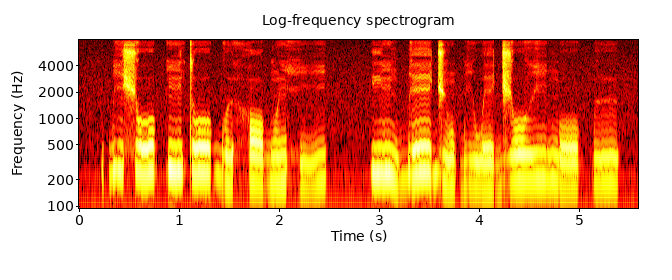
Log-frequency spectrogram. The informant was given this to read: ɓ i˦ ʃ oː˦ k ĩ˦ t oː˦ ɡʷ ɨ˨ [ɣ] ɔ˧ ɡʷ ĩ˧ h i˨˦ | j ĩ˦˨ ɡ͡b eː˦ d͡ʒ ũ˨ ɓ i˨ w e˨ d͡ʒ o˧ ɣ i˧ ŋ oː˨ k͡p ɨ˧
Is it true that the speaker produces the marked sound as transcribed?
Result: no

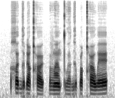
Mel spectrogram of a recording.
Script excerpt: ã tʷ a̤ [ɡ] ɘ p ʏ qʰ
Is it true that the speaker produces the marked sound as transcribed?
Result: yes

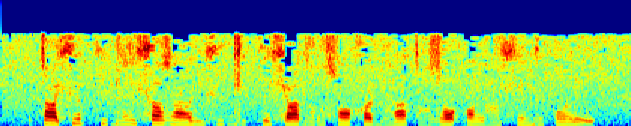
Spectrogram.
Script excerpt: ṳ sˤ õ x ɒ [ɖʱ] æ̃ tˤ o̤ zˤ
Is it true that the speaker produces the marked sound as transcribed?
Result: yes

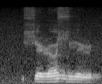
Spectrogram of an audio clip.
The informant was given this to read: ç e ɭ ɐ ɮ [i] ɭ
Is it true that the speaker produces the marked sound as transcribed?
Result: yes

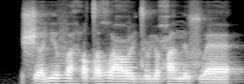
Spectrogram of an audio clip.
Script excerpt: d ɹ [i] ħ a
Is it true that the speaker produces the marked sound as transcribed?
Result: no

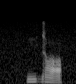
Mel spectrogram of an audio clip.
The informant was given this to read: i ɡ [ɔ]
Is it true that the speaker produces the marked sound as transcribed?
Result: no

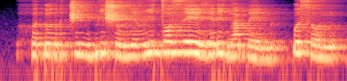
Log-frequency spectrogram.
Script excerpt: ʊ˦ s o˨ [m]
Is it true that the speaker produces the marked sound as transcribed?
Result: no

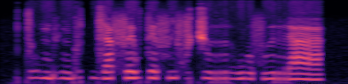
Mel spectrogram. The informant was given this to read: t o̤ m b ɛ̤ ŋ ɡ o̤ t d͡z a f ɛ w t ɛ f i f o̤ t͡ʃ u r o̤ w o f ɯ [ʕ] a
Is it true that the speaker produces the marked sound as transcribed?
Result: no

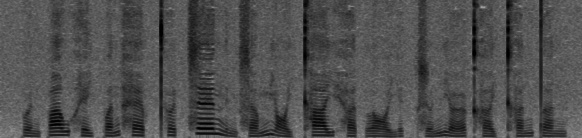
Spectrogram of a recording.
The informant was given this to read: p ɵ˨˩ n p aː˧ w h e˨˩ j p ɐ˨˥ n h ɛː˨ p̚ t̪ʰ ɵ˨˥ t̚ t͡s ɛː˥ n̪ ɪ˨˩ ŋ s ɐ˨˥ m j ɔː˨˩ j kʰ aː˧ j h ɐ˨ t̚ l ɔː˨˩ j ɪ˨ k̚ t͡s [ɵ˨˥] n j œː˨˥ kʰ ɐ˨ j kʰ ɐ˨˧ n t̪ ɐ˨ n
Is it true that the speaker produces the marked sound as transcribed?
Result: yes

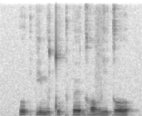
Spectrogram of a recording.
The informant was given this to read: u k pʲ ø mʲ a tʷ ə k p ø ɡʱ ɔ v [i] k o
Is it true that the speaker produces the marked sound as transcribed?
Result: yes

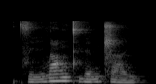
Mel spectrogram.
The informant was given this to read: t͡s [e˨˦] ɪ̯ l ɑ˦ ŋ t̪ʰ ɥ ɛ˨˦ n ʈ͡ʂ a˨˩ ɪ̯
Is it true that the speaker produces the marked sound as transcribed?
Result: yes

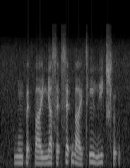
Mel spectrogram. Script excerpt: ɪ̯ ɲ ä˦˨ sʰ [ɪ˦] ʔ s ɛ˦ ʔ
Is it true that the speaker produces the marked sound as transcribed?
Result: no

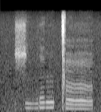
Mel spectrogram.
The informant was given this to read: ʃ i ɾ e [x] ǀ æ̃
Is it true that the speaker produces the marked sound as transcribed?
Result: no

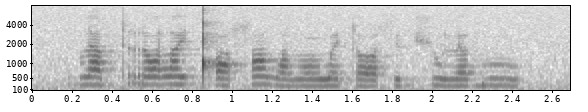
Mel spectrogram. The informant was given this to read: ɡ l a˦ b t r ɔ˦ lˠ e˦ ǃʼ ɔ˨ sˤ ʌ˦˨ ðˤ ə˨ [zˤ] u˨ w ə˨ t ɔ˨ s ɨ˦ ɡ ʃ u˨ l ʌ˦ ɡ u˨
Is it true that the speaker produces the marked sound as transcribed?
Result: no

